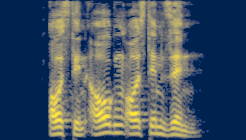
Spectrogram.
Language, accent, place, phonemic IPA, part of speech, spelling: German, Germany, Berlin, /ˌaʊ̯s den ˈaʊ̯ɡən | ˌaʊ̯s dem ˈzɪn/, proverb, aus den Augen, aus dem Sinn
- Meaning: out of sight, out of mind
